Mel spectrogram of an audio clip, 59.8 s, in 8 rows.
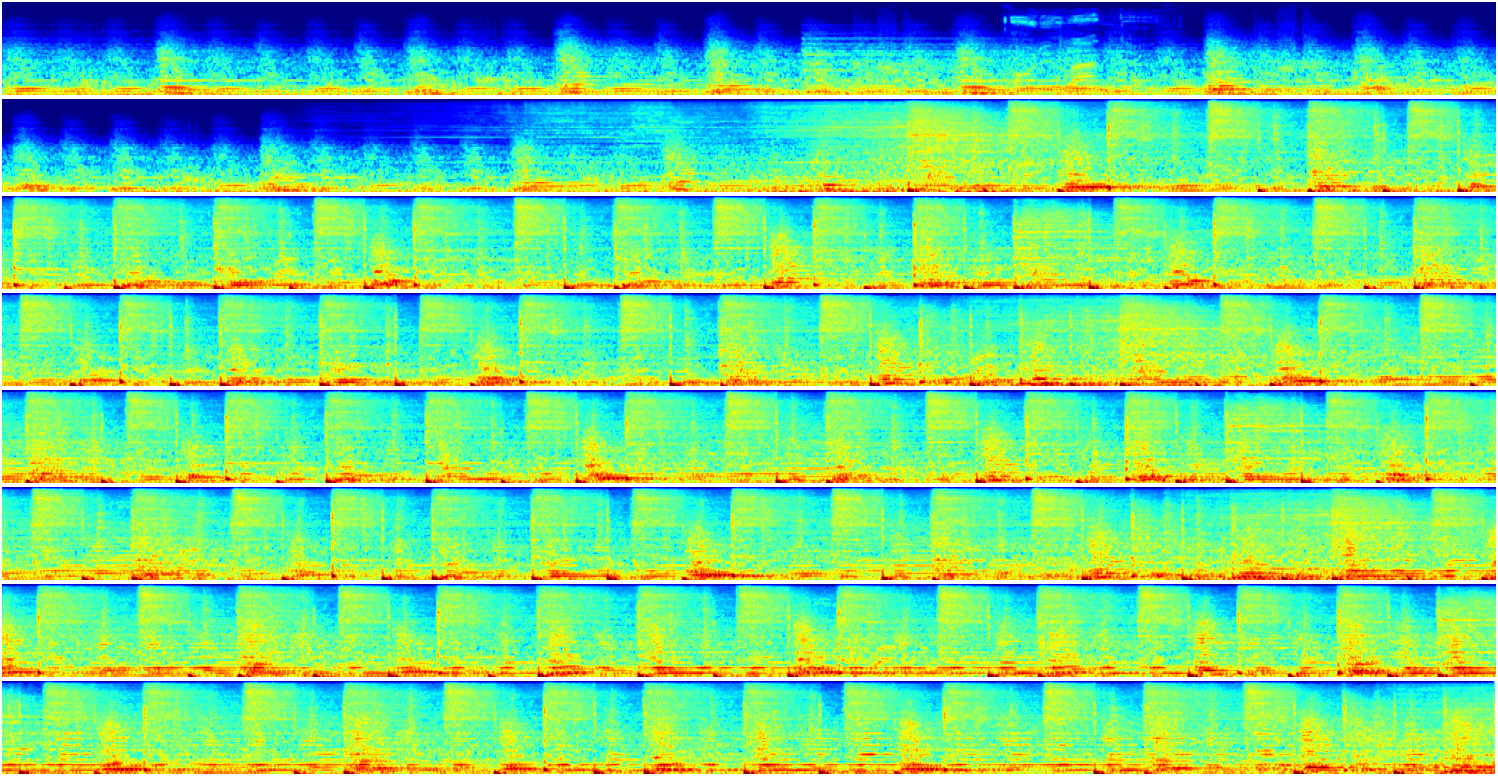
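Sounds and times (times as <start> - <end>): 
big epic music: 0.0 - 59.7.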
